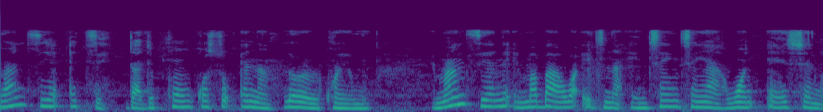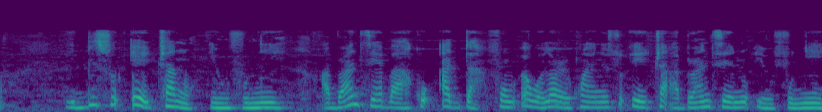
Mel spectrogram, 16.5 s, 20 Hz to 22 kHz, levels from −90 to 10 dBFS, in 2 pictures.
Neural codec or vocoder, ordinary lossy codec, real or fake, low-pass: none; AAC, 48 kbps; real; 7.2 kHz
